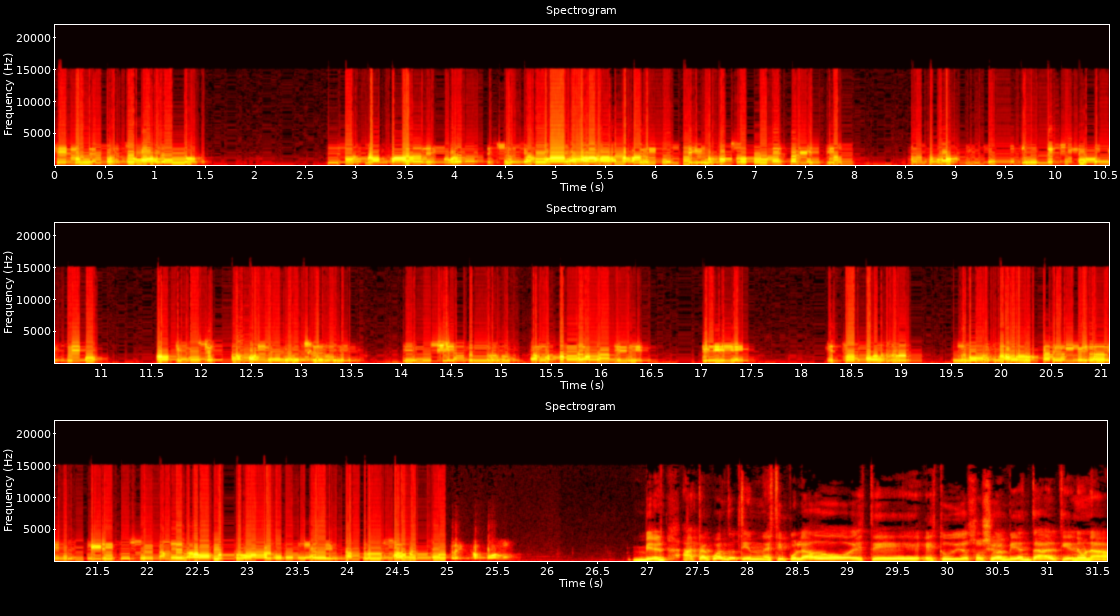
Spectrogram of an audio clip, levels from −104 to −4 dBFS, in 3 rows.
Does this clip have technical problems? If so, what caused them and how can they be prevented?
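Yes. From 0.01 s to 24.98 s the sound has a robotic, metallic buzz at 200 Hz that only loosely tracks the original. The likely cause is new audio arriving too slowly, so the playback side keeps repeating the last tiny chunk and skips real material, here for roughly two-thirds of the time. A 200 Hz buzz fits a 5 ms chunk. To prevent it, give the stream a larger buffer or fix whatever is starving it.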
